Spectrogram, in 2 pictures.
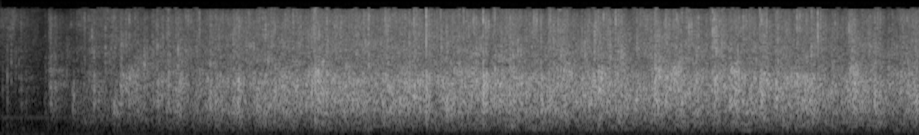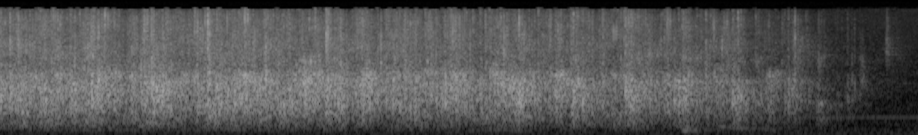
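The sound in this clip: An audience applauds to welcome a speaker at a historical society lecture on Civil War medicine: dense, steady clapping that swells in quickly, holds evenly for several seconds, then tapers away at the end.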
